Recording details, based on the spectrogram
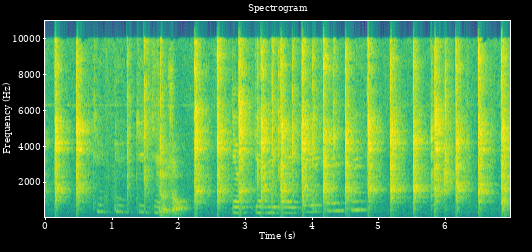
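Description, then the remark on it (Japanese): Sharp, loud taps repeat in a quick, fairly steady rhythm throughout, while a voice speaks briefly over the tapping. “トントントン。トントントンってしようよ。”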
